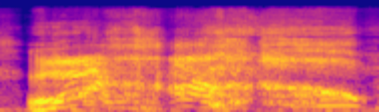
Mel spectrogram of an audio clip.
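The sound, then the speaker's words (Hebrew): A man vocally imitates the harsh coughing and hawking of a passenger on a train in China, a loud, strained, groaning throat rasp that rises and falls continuously for about two seconds, with no other talk. “לא, שיעול מטורף.”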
